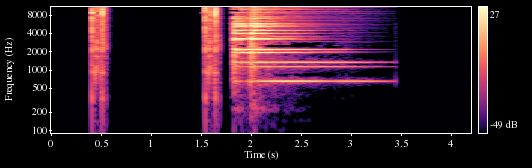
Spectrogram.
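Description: A few short clicks, then a single struck bell-like chime that rings with several clear tones and fades away over about a second and a half: an intro sound effect.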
